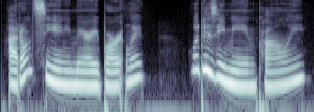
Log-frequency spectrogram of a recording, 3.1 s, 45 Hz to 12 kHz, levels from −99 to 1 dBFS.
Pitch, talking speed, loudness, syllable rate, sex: 215 Hz, 210 wpm, -15 LUFS, 6.0 syllables/s, female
